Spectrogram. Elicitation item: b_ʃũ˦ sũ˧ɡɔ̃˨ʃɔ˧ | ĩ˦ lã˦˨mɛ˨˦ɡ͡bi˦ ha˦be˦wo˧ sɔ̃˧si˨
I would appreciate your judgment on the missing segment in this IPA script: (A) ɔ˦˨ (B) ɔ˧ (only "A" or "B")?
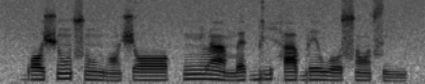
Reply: B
